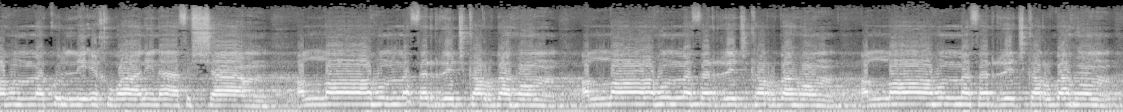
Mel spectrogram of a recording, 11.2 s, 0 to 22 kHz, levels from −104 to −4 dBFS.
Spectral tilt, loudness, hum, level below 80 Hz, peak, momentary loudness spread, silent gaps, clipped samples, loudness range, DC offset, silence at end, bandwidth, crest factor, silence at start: -5 dB/octave; -11 LUFS; none; -30 dBFS; -2 dBFS; 5 LU; none; under 0.1%; 0 LU; under 0.1%; 0 s; 19.5 kHz; 8 dB; 0 s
